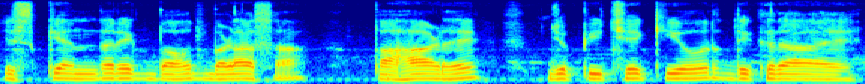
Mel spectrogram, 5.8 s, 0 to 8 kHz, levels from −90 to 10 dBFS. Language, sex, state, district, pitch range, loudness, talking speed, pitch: Hindi, male, Uttar Pradesh, Lucknow, 120-135 Hz, -17 LUFS, 155 wpm, 130 Hz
